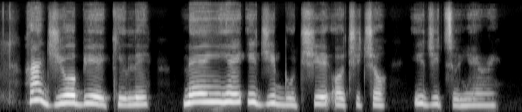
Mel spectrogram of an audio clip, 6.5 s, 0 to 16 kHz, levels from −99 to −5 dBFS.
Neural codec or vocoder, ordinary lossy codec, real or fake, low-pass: codec, 32 kHz, 1.9 kbps, SNAC; none; fake; 14.4 kHz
